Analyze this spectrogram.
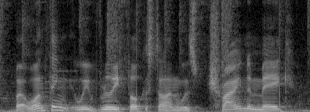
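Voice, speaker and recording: A man talking at a fairly quick pace with ordinary pitch variation, music in the background. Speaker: game director. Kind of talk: interview answer.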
